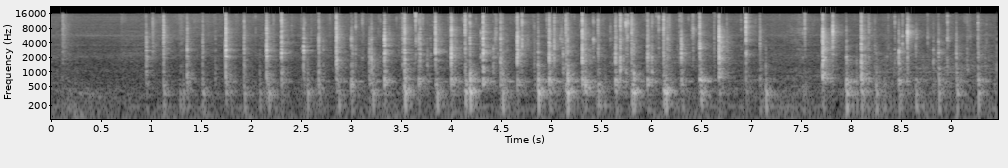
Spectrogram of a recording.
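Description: A spoon stirs quickly in a glass, clinking steadily.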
